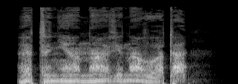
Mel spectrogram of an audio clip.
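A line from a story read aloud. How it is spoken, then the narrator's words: Emotionless whisper. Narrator (Russian): прошептал Азар, утратив абсолютно все эмоции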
